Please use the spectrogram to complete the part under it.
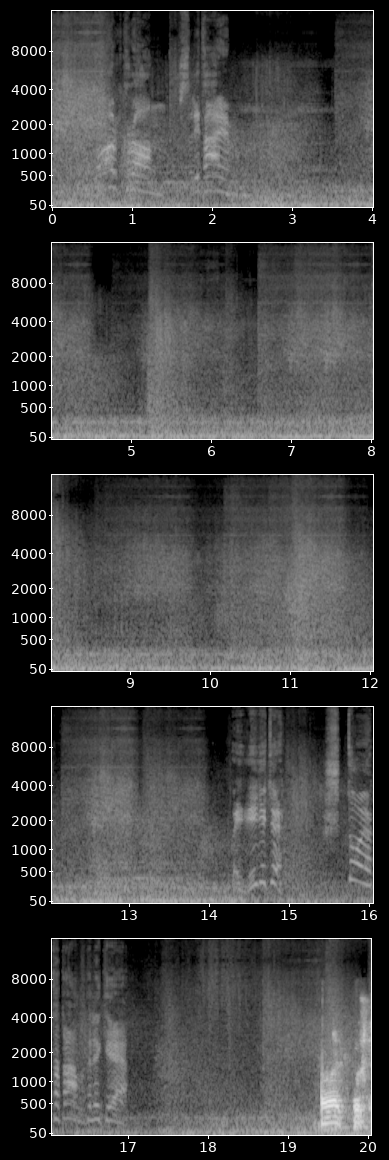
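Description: Magic spells whoosh and crackle in bursts.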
